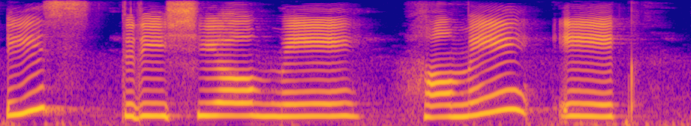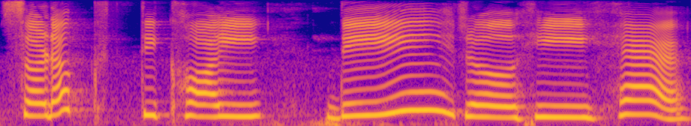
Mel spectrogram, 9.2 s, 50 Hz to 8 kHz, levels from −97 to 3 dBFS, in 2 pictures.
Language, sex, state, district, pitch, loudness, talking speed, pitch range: Hindi, male, Punjab, Fazilka, 290 Hz, -13 LUFS, 65 wpm, 280-325 Hz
